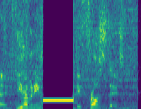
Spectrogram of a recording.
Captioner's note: beep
